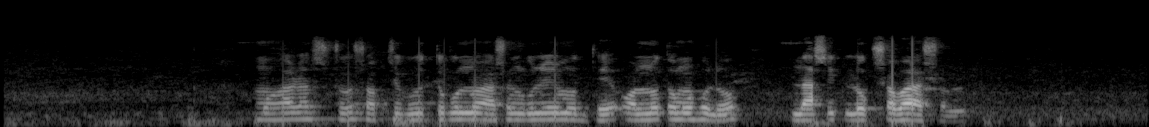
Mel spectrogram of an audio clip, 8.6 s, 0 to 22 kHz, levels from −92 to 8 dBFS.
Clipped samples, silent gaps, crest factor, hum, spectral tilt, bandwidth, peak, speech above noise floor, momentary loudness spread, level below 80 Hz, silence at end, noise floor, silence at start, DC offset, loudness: under 0.1%; none; 22 dB; none; -5 dB/octave; 7.6 kHz; -14 dBFS; 32 dB; 14 LU; -66 dBFS; 1.35 s; -66 dBFS; 1.9 s; under 0.1%; -34 LUFS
